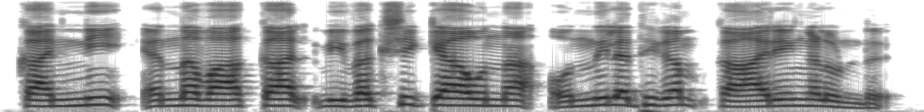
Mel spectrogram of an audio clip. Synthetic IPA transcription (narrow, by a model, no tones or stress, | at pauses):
kɐnːie̞nːɐʋaːkːaːlʋiʋɐkʂikʲːaːʋunːɐʔo̞nːilɐd̪ʱiɣɐmkaːɾjɐŋːɐɭuɳɖɨ̰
